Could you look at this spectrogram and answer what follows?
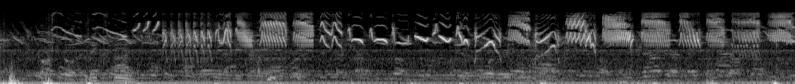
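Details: Towa towa bird whistling at a competition. Rapid, varied chirps and swooping whistled notes come in dense bursts, with some buzzy trills. Faint voices and low hum sit underneath.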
